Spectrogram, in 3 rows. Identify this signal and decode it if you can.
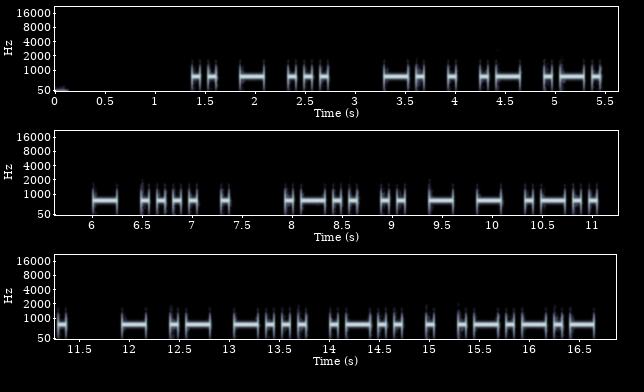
Morse code, heard as a keyed tone, about 15 wpm, 700 Hz. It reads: ITS NEAR THE LITTLE TABLE.
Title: Sentences from Top 1000 Words - Review Part 2 - 15wpm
